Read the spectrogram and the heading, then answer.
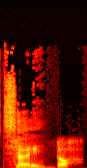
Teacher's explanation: la S se suele pronunciar como una aspiración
